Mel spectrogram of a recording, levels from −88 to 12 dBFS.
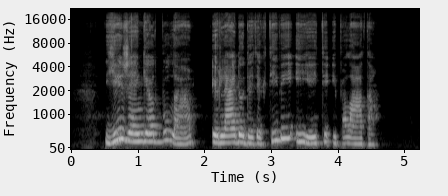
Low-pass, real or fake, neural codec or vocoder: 19.8 kHz; real; none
